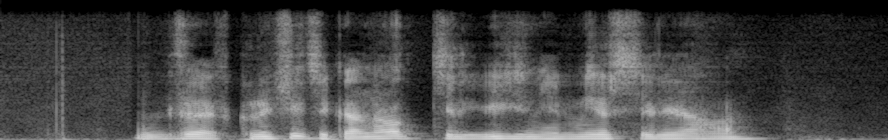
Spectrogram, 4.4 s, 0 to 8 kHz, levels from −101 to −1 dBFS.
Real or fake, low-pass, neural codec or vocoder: fake; 7.2 kHz; codec, 44.1 kHz, 2.6 kbps, DAC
